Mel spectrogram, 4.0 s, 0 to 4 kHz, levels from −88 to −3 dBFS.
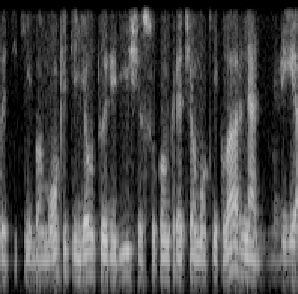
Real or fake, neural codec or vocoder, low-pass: real; none; 3.6 kHz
